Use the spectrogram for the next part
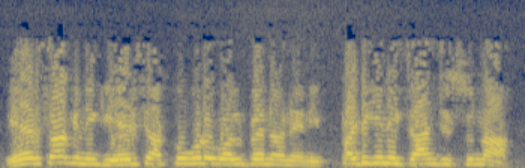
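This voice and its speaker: A young man in a heated phone argument, angry and accusing, with an abusive, rapid-fire way of talking. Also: extremely high pitch, no echo. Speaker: college student on a phone call. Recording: phone call recording, dull with faint hiss.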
